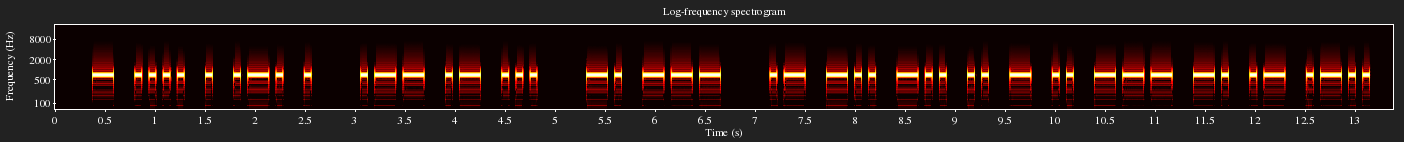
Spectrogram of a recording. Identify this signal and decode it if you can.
Morse code, heard as a keyed tone, about 17 wpm, 700 Hz. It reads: THERE WAS NO ADDITIONAL
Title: Sentences from Top 1000 Words - Review Part 4 - 17wpm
